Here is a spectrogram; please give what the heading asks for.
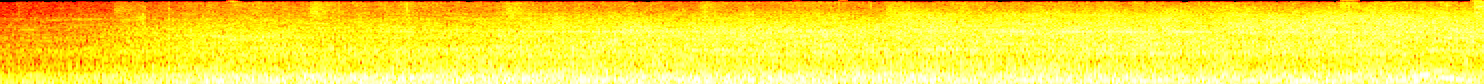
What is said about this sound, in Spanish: Nos vamos en avión, de Italia a Bélgica.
